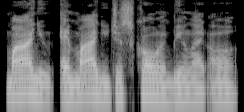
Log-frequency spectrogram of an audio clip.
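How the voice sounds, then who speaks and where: A man's voice: medium pitch, moderate pace, clean tone, no room sound. Young guy on a podcast, slangy and laughing a lot, dry close mic. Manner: slangy, animated storytelling with frequent laughs. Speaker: podcast co-host. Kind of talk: casual chat.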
